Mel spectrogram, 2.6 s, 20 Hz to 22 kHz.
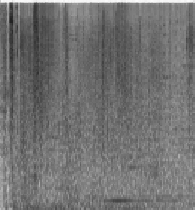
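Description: A loud explosion in the video game The Outer Worlds 2, a dense booming rumble that holds steady with no break for a few seconds and fades only slightly at the end.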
